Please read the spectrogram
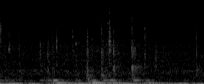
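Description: A few faint, scattered keystrokes on a computer keyboard, over a low hum.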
